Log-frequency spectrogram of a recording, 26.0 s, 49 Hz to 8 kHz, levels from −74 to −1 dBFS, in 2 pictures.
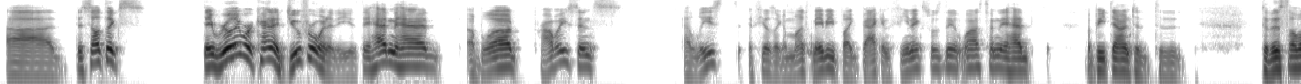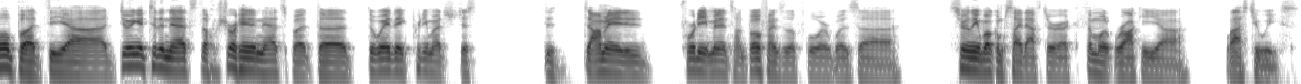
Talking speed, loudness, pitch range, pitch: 205 wpm, -24 LUFS, 90-120 Hz, 105 Hz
